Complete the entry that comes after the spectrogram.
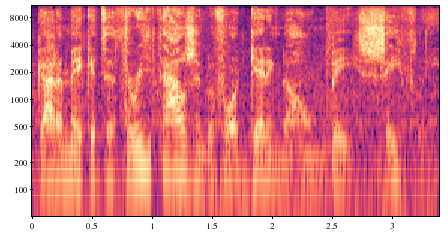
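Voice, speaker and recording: A man's voice: mid-range voice, fairly quick, natural voice. Man acting a cocky, taunting gang thug, music behind. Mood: callous, goading. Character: sneering male gang thug running a deadly street game. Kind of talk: video game character acting.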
